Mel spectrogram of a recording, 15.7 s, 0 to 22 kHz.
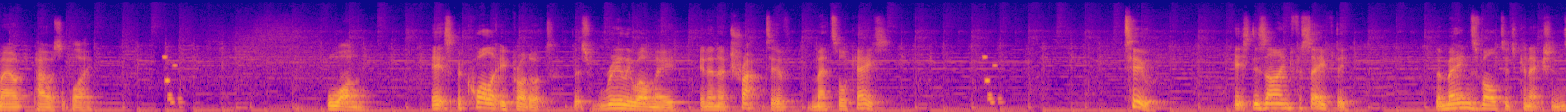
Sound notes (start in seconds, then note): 1.6 touchscreen bings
